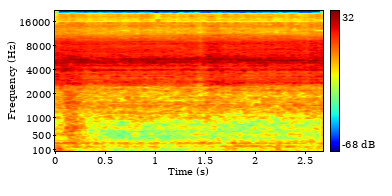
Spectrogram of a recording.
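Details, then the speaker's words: Toyota HiAce idling with constant high cricket-like chirp, usually a worn alternator pulley bearing; no battery warning light shown. "Ah kadalasan sa mga to mga boss ah alternator pulley na yung may umpisa kita pang bernardes eh."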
